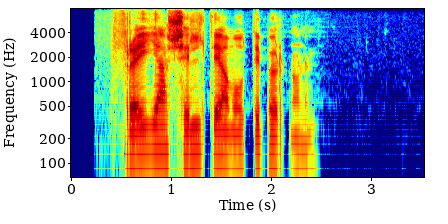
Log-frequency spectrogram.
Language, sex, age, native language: Icelandic, male, 20-29, Icelandic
